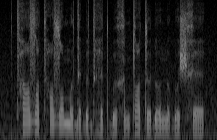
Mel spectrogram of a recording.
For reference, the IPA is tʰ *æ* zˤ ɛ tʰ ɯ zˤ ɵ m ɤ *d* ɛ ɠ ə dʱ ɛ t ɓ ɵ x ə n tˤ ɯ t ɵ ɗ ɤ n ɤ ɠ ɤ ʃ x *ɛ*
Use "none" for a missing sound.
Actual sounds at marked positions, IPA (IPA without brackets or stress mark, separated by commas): a, d, ɛ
